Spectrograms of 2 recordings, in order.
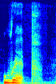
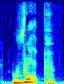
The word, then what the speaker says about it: rip: So we started with the word wrap, to wrap up something. Wrap, a, W-R-A-P, wrap, 它的元音是 a 的音 a, wrap. And now we're talking about rip, rip, R-I-P, rip, 它的元音是 i, i 和 a, 你可以听得出来它们是不一样的吗？So, rip off and wrap up.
